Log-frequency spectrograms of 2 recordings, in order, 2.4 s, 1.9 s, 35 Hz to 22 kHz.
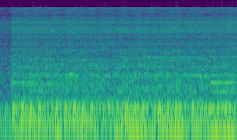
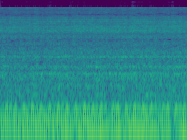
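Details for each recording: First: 1951 Dodge Wayfarer 230ci flathead six with Gyromatic, rebuilt Stromberg BXVES-3 carb, warm, after raising idle to about 450 rpm: low slow steady idle with an even chuffing beat and no misses or stumbles; healthy idle. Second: 1951 Dodge Wayfarer 230ci flathead six with Gyromatic, freshly rebuilt Stromberg BXVES-3 carb, warm: slow deep loping idle with a soft uneven pulse at about 350-400 rpm, below the roughly 450 spec; idle speed set too low.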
